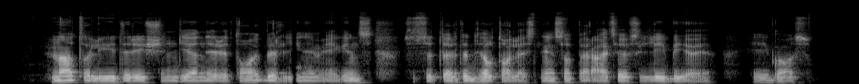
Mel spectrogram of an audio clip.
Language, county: Lithuanian, Kaunas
